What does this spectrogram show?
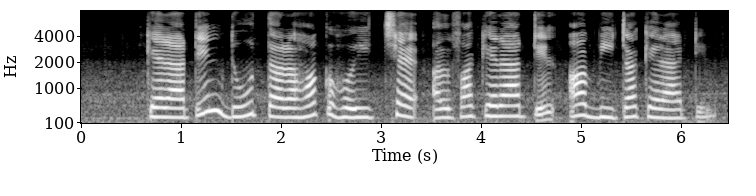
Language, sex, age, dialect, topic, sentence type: Maithili, female, 18-24, Eastern / Thethi, agriculture, statement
